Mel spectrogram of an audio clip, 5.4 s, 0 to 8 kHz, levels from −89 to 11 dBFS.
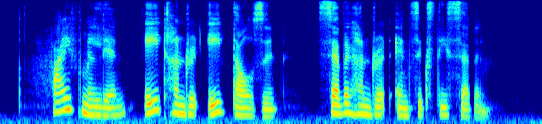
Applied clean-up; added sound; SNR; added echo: neural diffusion model UNIVERSE++.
